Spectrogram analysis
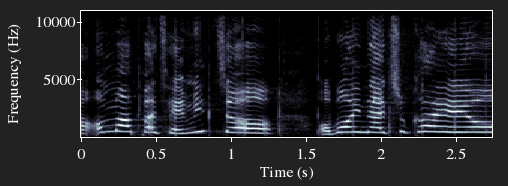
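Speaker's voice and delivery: a hint of an excited child; cheerful child. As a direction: chirp it like a child pleased with a prank. Child proudly greeting pranked parents.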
